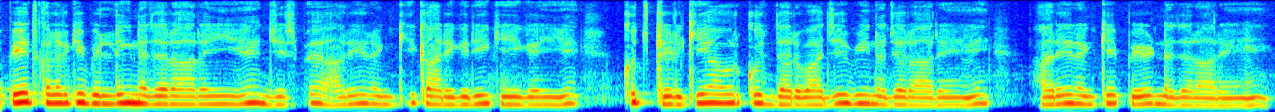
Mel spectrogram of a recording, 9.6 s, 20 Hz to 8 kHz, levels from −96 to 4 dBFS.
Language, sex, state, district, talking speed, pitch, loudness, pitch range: Hindi, male, Rajasthan, Jaipur, 215 wpm, 165 Hz, -18 LUFS, 155-180 Hz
